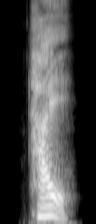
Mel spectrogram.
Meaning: shark
- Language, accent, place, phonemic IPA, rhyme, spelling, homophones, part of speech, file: German, Germany, Berlin, /haɪ̯/, -aɪ̯, Hai, high, noun, De-Hai.ogg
